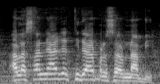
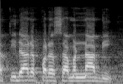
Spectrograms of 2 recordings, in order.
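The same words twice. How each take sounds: First: Rattled off fast and dismissive; mock their excuse at speed; quick mocking rattle. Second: Said in the usual way. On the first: Shown as a demonstration. Preacher mocking the young zealots' excuse, fast and dismissive.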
